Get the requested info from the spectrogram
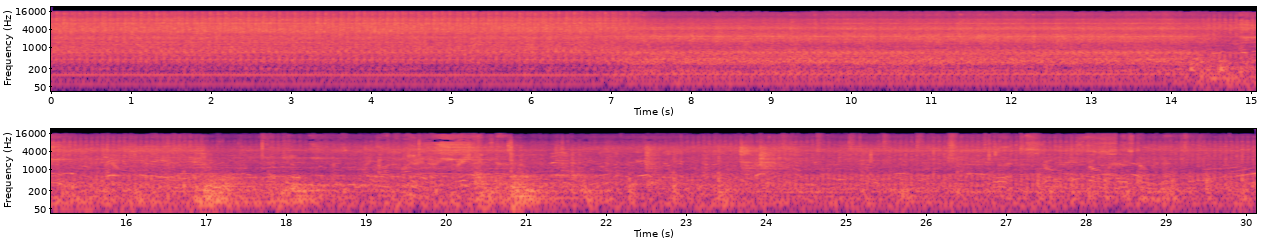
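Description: A large stationary engine with a heavy flywheel running steadily, driving a belt-and-pulley winch. About fourteen seconds in the steady running gives way to a busy riverbank with voices.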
